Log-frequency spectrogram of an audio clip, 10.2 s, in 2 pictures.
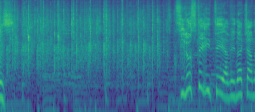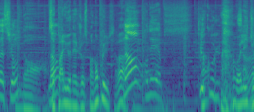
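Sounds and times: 
speech: 0:00.0 - 0:00.4, 0:03.6 - 0:10.1
audience applause: 0:00.0 - 0:03.8
laughter: 0:09.4 - 0:10.1.

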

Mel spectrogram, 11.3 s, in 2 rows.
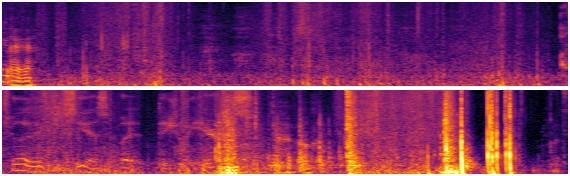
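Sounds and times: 
speech: 0:00.0 - 0:00.9, 0:05.8 - 0:09.4
phone falling onto the floor: 0:10.0 - 0:10.9.

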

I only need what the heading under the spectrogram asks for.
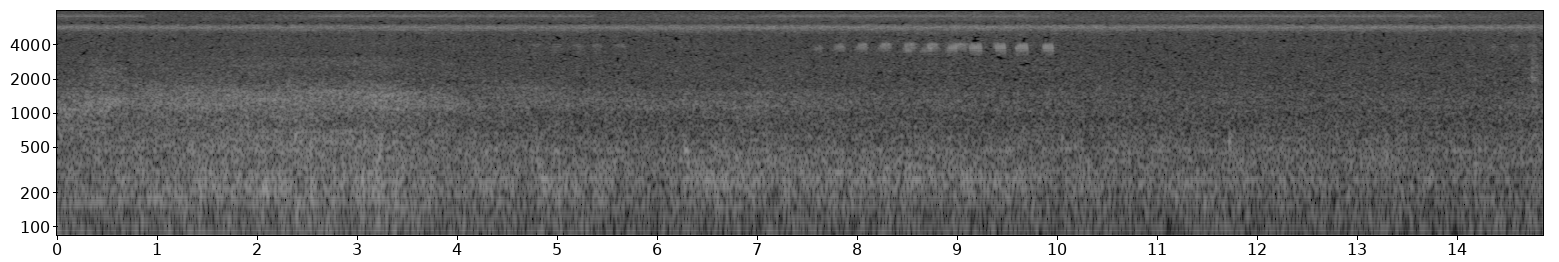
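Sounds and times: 
insects singing in a chorus: 0:00.0 - 0:14.8.

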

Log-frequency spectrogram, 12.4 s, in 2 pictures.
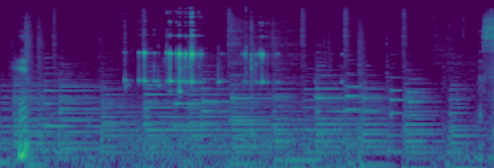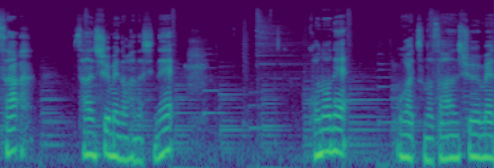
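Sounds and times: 
sipping water from a glass: 0:01.6 - 0:03.6
speech: 0:06.2 - 0:06.6, 0:07.2 - 0:08.5, 0:10.1 - 0:10.6, 0:11.2 - 0:12.3.

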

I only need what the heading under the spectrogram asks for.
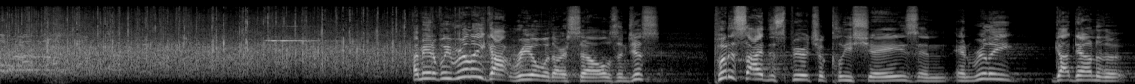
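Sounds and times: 
audience clapping: 0:00.0 - 0:05.2
speech: 0:04.1 - 0:11.3.

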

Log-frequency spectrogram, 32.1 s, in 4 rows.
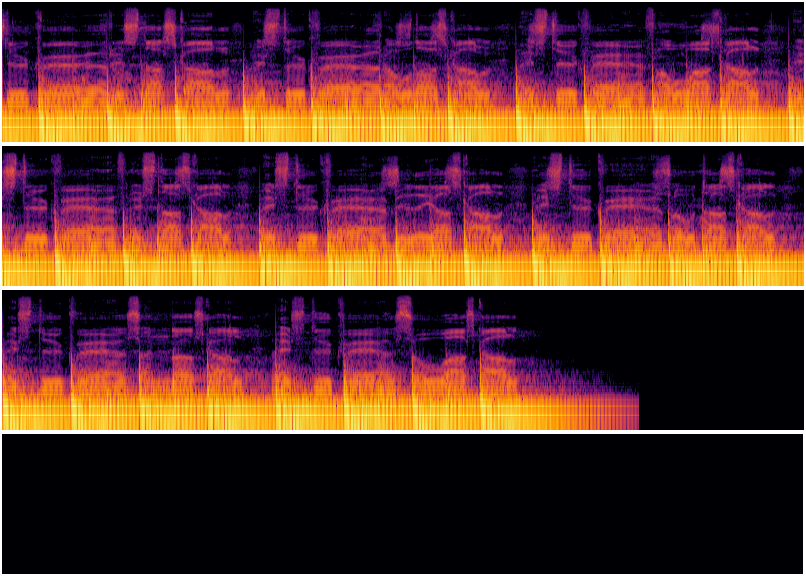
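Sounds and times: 
Nordic folk music track with low drone and drums: 0:00.0 - 0:22.3
speech: 0:01.6 - 0:15.8.

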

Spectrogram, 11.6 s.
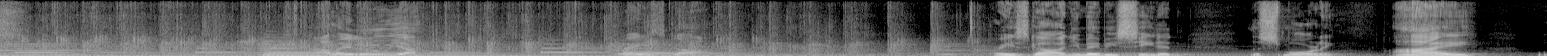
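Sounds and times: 
audience clapping: 0:00.0 - 0:08.0
sustained organ-like tones: 0:00.0 - 0:08.0
speech: 0:02.0 - 0:03.3, 0:04.6 - 0:05.4, 0:07.4 - 0:11.5.

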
